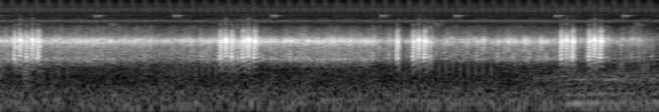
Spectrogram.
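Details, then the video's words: At night in Thailand, frogs croak over a constant buzzing chorus; a nearby caller gives loud paired rasping pulses roughly every two seconds, standing out above the steady drone. "Thailand Night Frogs Soundscape"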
